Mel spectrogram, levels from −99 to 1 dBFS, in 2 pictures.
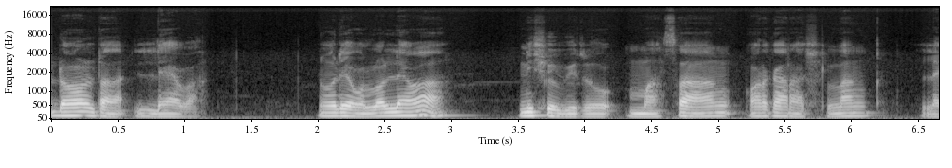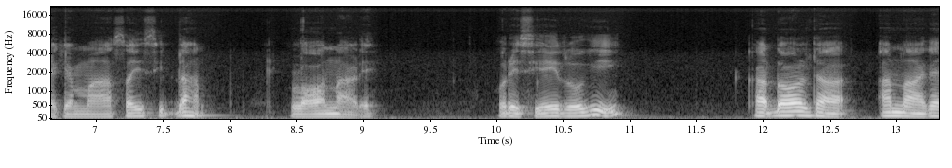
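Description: No technical faults can be heard anywhere in this speech clip.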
